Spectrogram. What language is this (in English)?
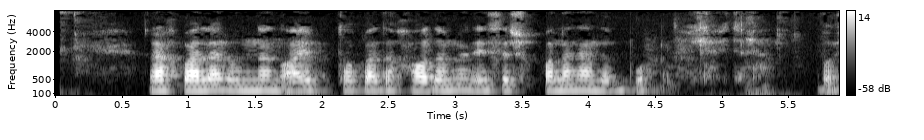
Uzbek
